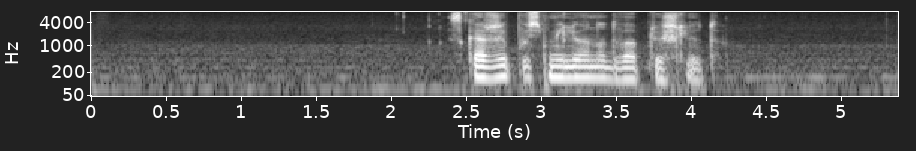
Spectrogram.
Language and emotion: Russian, neutral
